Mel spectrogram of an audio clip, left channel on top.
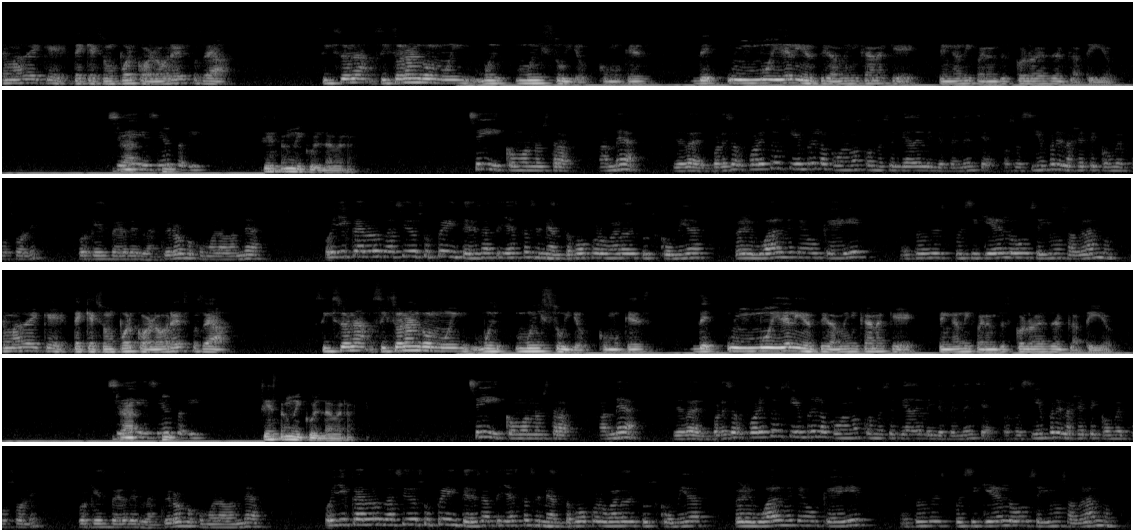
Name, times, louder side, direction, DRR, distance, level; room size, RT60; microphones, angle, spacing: voice 1, 0.0-2.3 3.2-6.5 6.9-11.1 12.5-12.7 12.9-13.0 13.9-14.8, right 4 dB, 65° right, 0.4 m, -26 dB
sound 1, 4.5-13.9, equal, 10° left, 1.2 m, -36 dB
voice 2, 12.4-13.3 13.9-14.1 16.0-17.0 17.3-17.6 18.0-23.0 23.4-25.2 25.8-29.6 29.9-31.2 31.6-33.7, equal, 10° right, 1.0 m, -36 dB
2.6 x 2.3 x 3.0 m
head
